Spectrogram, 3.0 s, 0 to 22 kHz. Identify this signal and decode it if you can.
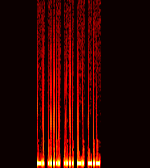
Morse code, heard as a keyed tone, about 45 wpm, 700 Hz. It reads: N5HNK
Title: USA Call Signs - 5 Characters - Repeated 2x - 45wpm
